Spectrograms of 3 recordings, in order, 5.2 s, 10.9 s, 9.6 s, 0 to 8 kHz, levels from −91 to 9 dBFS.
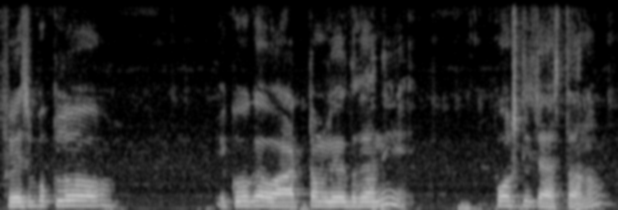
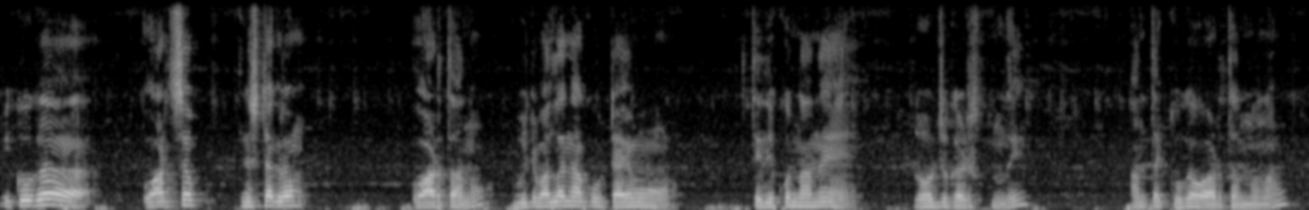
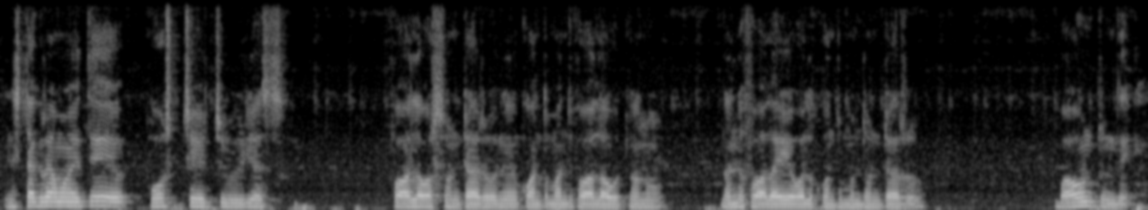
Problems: none marked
